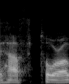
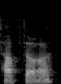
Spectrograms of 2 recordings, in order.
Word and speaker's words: haftarah: there's also the haftarah now sometimes people say half torah but that's not proper pronunciation it's haftah just so you know and then we have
